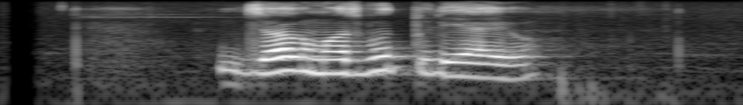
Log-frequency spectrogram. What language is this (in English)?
Nepali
